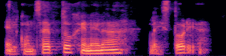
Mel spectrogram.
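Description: A man in his thirties with a Mexican Spanish accent, explaining casually and reflectively, often halting and repeating phrases, on a headset in a video call. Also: mid-range voice, vocal fry, lo-fi sound. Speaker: author, interview guest. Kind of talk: casual conversational explaining with anecdotes. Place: indoor room, video call.

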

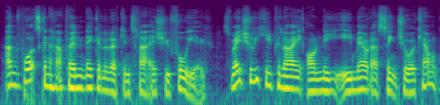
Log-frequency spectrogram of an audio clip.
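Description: A man narrates an instructional screen tutorial in a mid-range voice. He delivers it as a host guiding the listener through each step in order. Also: medium pitch.

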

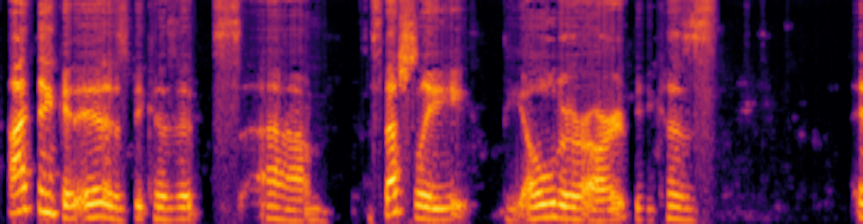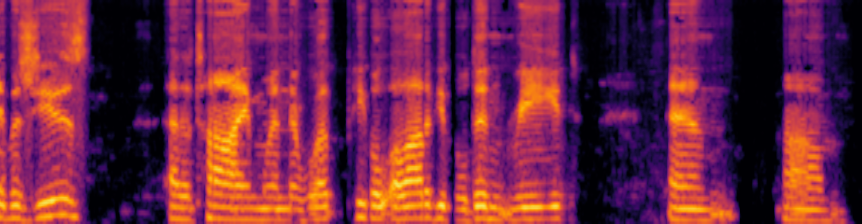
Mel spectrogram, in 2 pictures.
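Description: A woman talks casually as a podcast panelist, thinking her way through in halting phrases. Her voice is creaky and recorded very dry. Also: on the low side, no room sound, poor audio. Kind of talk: casual discussion.

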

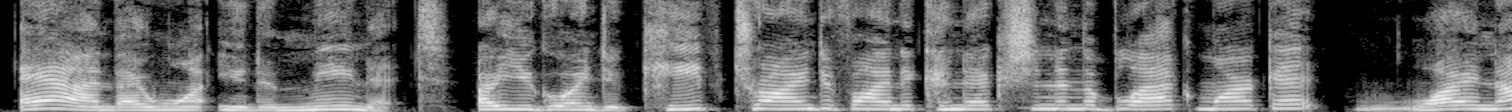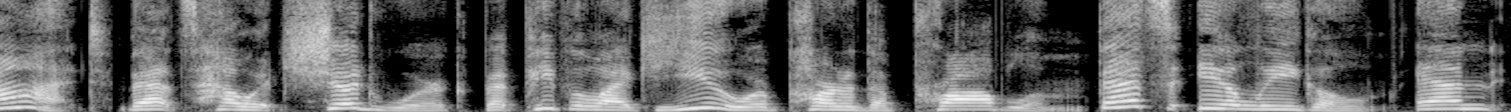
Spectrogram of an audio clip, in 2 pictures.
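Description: A woman's voice: a little high, a bit bright, no room sound. An actress voicing a curious young female detective in a video game, asking direct, probing questions. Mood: firm. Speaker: game protagonist. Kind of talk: studio video game voice lines. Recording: dry studio recording.

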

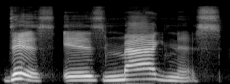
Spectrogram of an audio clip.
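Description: Woman voicing a slow, menacing ghost. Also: mid-range voice, fairly bright tone, clear, resonant tone, dry recording, studio quality. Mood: slow menace. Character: ghostly invisible writer, slow, menacing, commanding.

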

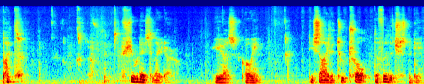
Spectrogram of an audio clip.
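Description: Slow whispering man, echoey room. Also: sits low. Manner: soft whispering, slow and deliberate. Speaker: ASMR storyteller. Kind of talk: ASMR storytelling. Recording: echoey room with background noise. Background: gum chewing clicks.

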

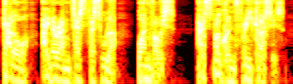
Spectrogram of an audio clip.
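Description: A man voicing an arrogant, bitter tyrant High King with a raspy, theatrical, scornful delivery in an audiobook. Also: fast, sharp tone, no echo, clean studio sound. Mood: cursing, vengeful.

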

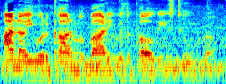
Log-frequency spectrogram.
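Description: A man's voice: little pitch movement, a little fast. A young man in a dim bedroom, giving laid-back, slangy commentary while reacting to game clips. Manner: laid-back, slangy, low-key remarks. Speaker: reaction streamer. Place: dim bedroom, seated in a gaming chair. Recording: game audio noise playing behind.

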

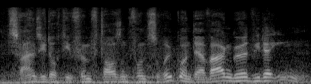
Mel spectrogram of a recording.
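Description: A man's voice: medium pitch, lively intonation, fast, background noise, natural voice. A man playing an officious police sergeant in a radio drama, dry and matter-of-fact. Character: unbending colonial police sergeant, adult man.

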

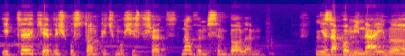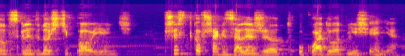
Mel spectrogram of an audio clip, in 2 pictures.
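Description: Man acting slow, mocking old watchmaker. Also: medium pitch, very animated, a bit bright, faint music behind. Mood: calm, resigned. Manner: deliberate, formal, philosophical phrasing. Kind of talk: audio drama acting, literary dialogue.

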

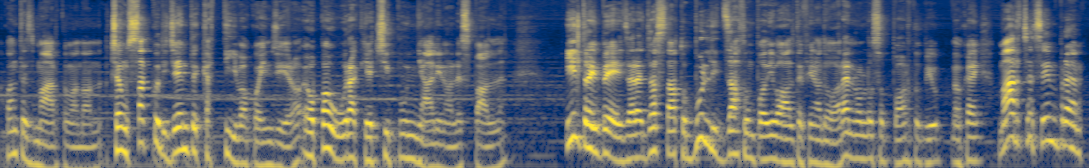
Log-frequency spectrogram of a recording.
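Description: Streamer: young Italian male, medium pitch, casual halting live translation, faint music behind. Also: darkish tone. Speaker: game streamer. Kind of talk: casual live reaction, translating game dialogue aloud. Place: small indoor room. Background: faint game music.

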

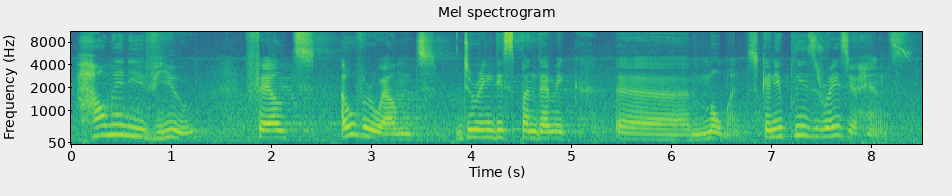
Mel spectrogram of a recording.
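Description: A woman in her thirties from Portugal with a Portuguese accent, giving an earnest conference talk as a psychologist, pausing often with fillers. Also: medium pitch, expressive, a little mellow. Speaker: clinical psychologist speaker. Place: large dark stage. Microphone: lapel mic. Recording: large hall with faint noise.

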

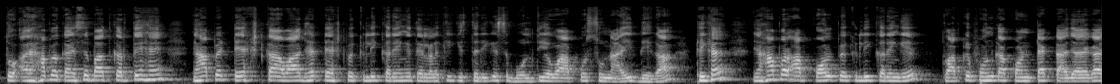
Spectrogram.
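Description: A man hosting a tech tutorial, explaining an app step by step in a repetitive, instructional way. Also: on the high side.

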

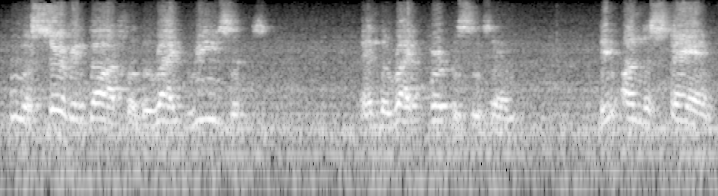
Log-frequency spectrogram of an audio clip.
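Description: An older man, a bishop preaching a sermon on his radio show, slow and repetitive with stammered restarts. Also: fairly high pitch. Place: indoor room. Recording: echoey distant mic with noise.

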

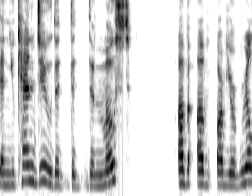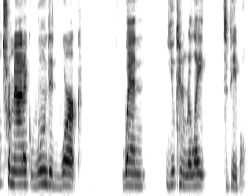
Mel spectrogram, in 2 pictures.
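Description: A middle-aged woman giving an unscripted solo podcast monologue as a spiritual guide, emphatic and repeating phrases for stress. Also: medium pitch.

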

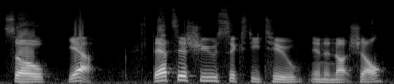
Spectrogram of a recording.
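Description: A man's voice: mid-range voice, expressive, slow pace, dry recording. A middle-aged man hosting a casual review video about old gaming material, talking in a nostalgic, conversational, slangy way. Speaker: host of a video series on old gaming content.

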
